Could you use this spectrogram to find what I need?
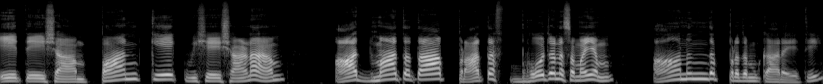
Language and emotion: Sanskrit, happy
